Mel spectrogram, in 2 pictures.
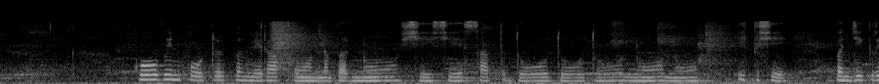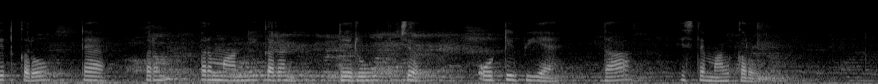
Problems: constant background noise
